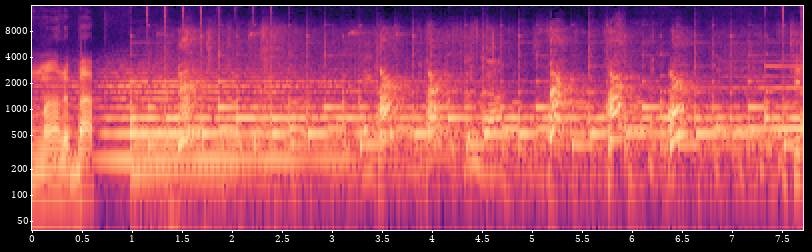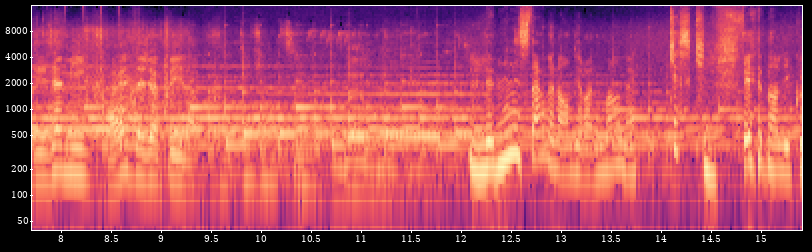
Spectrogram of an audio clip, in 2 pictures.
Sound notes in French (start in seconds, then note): 0.2 jappement; 3.4 rire; 3.4 jappement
